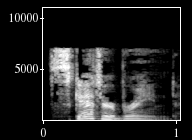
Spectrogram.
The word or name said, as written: scatterbrained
